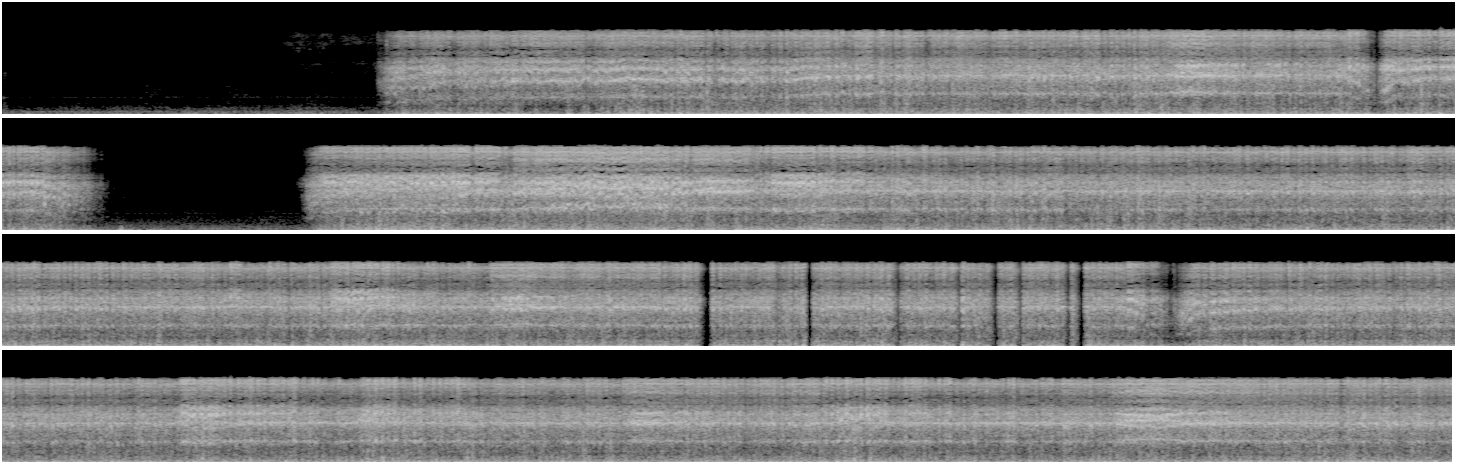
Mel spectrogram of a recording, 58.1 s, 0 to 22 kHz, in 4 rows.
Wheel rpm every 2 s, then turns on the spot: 0, 10, 120, 160, 190, 200, 180, 100, 10, 170, 190, 200, 200, 200, 200, 200, 200, 200, 200, 200, 150, 190, 190, 200, 200, 200, 200, 200, 200.
none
